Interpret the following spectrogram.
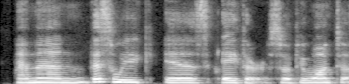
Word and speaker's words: Aether: Since then, I've studied with scientists who've been talking about it, and they pronounce it Aether and spell it with an A.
